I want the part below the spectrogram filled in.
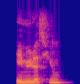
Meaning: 1. rivalry, competition 2. emulation
- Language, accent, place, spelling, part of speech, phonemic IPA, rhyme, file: French, France, Lyon, émulation, noun, /e.my.la.sjɔ̃/, -ɔ̃, LL-Q150 (fra)-émulation.wav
